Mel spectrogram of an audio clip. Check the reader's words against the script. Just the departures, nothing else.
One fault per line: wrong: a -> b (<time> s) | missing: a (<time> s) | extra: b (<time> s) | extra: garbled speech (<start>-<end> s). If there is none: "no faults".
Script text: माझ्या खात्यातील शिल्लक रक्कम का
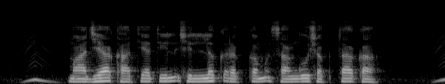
extra: सांगू शकता (2.7 s)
